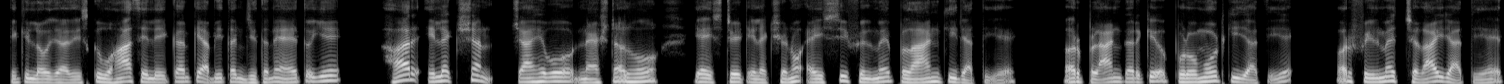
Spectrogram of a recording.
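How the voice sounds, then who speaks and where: An Indian man explains his views as a guest in a conversation. His voice is medium in pitch, very clean and resonant, with a dry, close sound. He is emphatic and circles back on key phrases. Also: darkish tone, no echo. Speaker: interview guest, author.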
